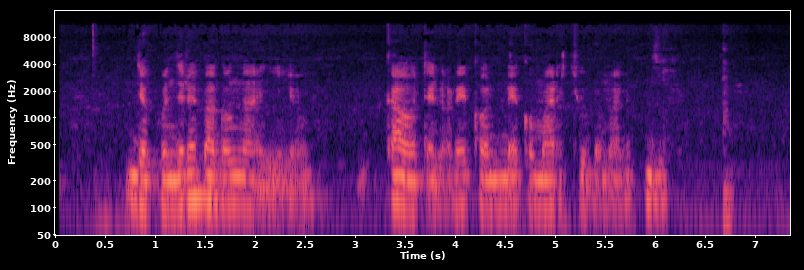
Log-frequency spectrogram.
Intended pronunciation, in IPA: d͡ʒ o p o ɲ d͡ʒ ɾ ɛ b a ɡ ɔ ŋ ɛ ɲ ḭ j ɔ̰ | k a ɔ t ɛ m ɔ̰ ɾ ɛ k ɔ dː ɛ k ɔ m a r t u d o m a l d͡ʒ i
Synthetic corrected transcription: d͡ʒ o p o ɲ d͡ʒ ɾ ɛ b a ɡ ɔ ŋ a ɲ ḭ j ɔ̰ | k a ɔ t ɛ n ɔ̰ ɾ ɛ k ɔ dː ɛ k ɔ m a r t͡ʃ u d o m a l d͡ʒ i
